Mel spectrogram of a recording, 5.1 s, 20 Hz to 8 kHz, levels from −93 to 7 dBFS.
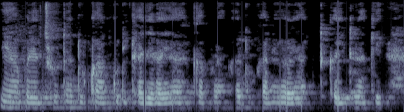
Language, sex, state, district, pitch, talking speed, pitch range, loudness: Hindi, male, Bihar, Supaul, 140 Hz, 235 wpm, 140-145 Hz, -30 LUFS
